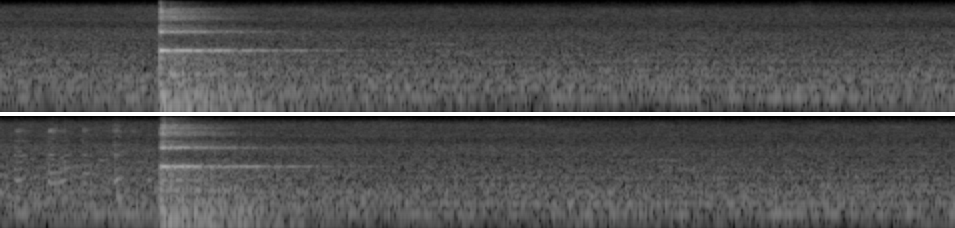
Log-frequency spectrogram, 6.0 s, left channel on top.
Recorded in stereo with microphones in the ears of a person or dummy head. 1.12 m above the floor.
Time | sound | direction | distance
1.0 | a scream | 55° left (ahead or behind) | 2 m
